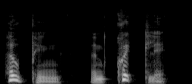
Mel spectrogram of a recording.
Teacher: lightly tripping over the in and Li of such words as hoping and quickly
